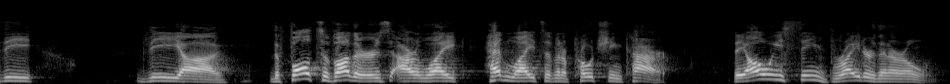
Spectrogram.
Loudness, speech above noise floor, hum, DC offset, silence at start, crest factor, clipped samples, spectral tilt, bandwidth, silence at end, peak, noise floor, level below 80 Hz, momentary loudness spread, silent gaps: -21 LUFS; 48 dB; none; under 0.1%; 0 s; 18 dB; under 0.1%; -6 dB/octave; 8 kHz; 0.25 s; -4 dBFS; -69 dBFS; -74 dBFS; 13 LU; none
